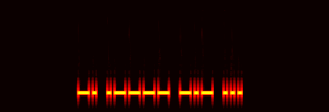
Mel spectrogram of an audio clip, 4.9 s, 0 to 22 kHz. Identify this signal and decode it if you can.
Morse code, heard as a keyed tone, about 22 wpm, 700 Hz. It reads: N1KS
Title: USA Call Signs - 4 Characters - 6x Character Spacing - 22wpm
